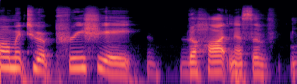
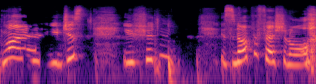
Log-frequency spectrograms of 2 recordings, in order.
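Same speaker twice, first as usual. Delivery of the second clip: higher-pitched, halting mock protest; flustered objection; 10 semitones higher than usual. Podcaster voicing Chloe objecting to Lucifer, flustered. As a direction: stumble into a half-amused imitation of indignation.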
